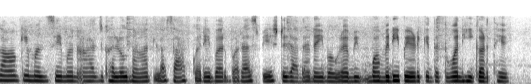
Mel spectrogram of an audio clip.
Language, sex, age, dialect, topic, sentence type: Chhattisgarhi, female, 60-100, Western/Budati/Khatahi, agriculture, statement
